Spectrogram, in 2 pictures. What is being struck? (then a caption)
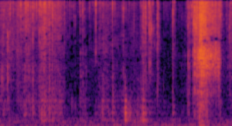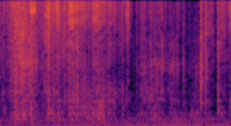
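Soap shavings. A hand with red nails squeezes and crushes rolled orange, yellow and white curls of dry soap, thin brittle shavings, into flakes. Dry, bright crinkling and crunching comes in uneven bursts with almost no low end, peaking in a loud crunch near the middle. The curls break down into flakes.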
